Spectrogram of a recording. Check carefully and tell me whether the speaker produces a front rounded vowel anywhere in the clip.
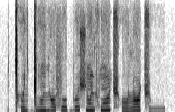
no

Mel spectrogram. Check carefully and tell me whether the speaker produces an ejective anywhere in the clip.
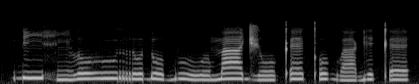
yes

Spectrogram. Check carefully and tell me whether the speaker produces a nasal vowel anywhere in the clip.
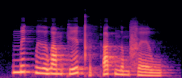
no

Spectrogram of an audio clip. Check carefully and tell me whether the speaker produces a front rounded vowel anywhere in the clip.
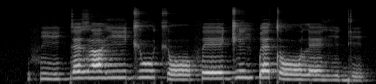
no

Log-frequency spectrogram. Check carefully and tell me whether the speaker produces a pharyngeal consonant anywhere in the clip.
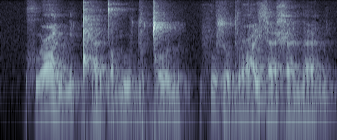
yes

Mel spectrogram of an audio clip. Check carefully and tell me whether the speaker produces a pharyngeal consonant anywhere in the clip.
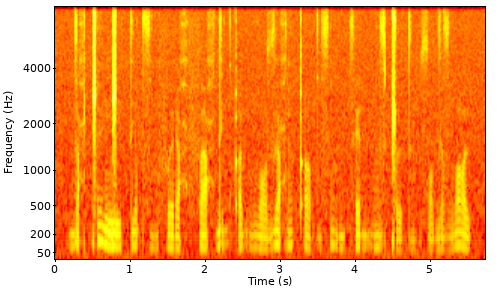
yes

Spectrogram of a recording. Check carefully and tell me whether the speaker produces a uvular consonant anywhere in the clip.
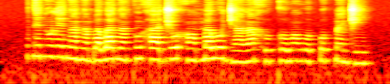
no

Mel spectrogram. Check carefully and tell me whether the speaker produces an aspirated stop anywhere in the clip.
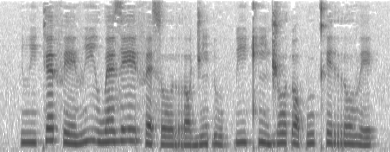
yes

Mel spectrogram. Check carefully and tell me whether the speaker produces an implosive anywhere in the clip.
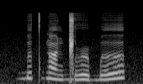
yes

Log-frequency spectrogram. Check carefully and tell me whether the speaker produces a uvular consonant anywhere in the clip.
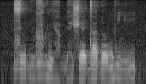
no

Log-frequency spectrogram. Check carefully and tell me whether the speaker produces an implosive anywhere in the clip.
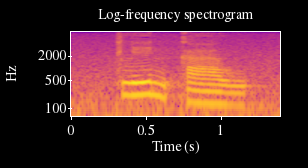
no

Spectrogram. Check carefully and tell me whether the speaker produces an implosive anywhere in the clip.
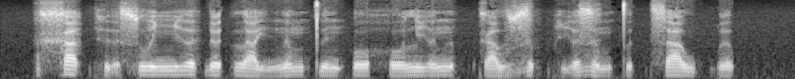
yes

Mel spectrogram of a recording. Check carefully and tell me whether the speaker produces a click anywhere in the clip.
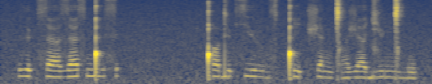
yes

